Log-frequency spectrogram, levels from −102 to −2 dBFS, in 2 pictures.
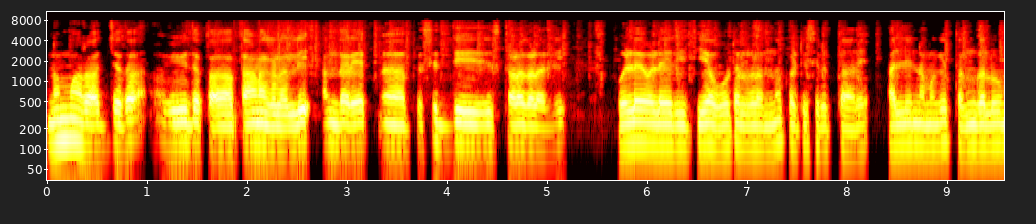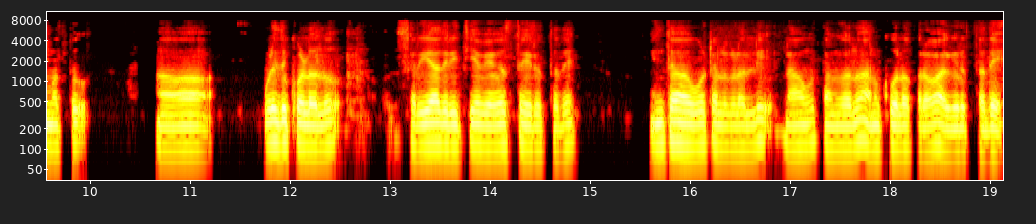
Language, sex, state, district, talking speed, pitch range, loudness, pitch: Kannada, male, Karnataka, Gulbarga, 90 wpm, 115-125 Hz, -17 LUFS, 120 Hz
